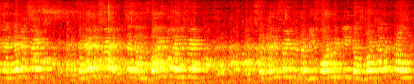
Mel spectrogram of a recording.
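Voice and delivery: loud, high, gleeful shouting; excited reveal. Real, not acted. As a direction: belt out the reveal like a punchline. Reveal of a badly drawn elephant.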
